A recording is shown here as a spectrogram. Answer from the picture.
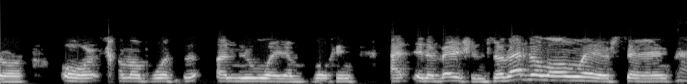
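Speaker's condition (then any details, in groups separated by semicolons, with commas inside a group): Spastic quadriplegic cerebral palsy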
